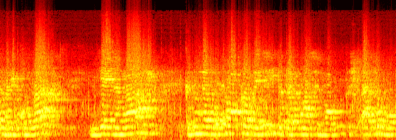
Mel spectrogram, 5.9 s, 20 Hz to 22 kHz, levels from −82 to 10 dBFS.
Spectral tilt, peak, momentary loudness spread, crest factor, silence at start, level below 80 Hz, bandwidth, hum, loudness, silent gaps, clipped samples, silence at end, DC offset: -5 dB/octave; 0 dBFS; 8 LU; 4 dB; 0 s; -30 dBFS; 17 kHz; none; -4 LUFS; none; 10%; 0 s; under 0.1%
